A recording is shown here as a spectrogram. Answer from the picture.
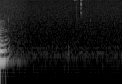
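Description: The tail of a spoken word, then near silence with a single faint click about one and a half seconds in.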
